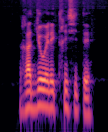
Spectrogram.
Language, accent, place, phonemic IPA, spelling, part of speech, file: French, France, Lyon, /ʁa.djɔ.e.lɛk.tʁi.si.te/, radioélectricité, noun, LL-Q150 (fra)-radioélectricité.wav
- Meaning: radioelectricity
